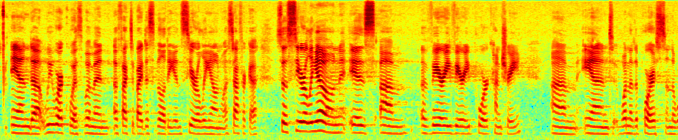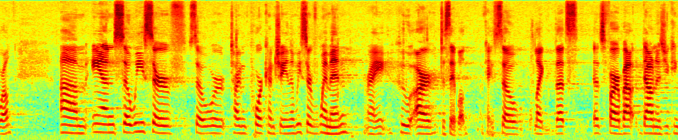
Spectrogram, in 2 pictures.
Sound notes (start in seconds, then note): none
